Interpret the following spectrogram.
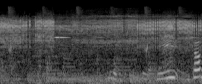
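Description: Faint voices of people talking over a steady high hiss. The talk comes in about a second in.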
